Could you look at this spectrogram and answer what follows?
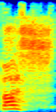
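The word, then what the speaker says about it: bws: Now, bus in Welsh is a nice simple one to say. because it's bus. Bus. B-W-S. Bus.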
